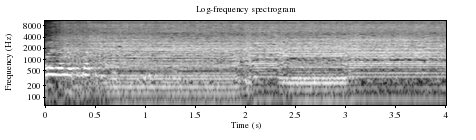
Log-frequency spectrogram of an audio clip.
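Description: Cordless hammer drill boring into a wall, running steadily under load, with its motor tone shifting slightly about halfway through.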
